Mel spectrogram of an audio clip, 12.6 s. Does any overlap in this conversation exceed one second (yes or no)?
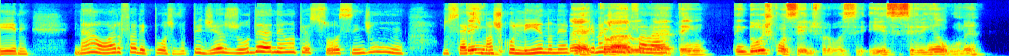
yes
